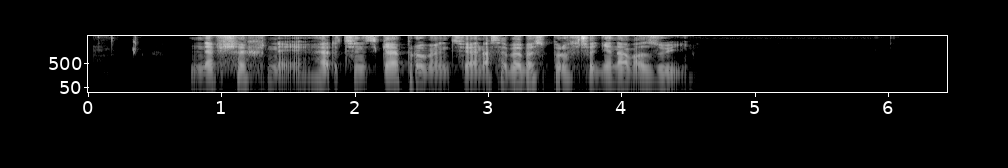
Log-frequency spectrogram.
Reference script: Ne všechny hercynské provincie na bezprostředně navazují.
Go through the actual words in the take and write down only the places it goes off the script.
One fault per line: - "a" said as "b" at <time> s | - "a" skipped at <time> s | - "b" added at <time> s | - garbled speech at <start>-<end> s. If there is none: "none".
- "sebe" added at 3.0 s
